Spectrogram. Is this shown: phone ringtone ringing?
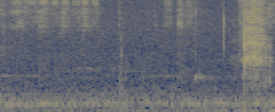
no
